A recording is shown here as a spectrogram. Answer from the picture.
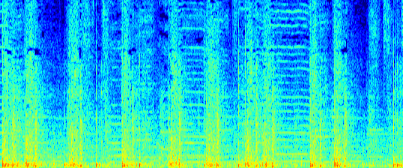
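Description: Aerial firework sky shots bursting, with repeated sharp bangs and crackle, over background music.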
